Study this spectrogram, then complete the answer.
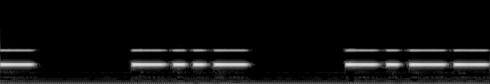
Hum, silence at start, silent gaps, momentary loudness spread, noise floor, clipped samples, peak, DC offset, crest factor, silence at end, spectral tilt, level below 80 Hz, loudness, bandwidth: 50 Hz at -55 dBFS; 0 s; none; 5 LU; -55 dBFS; under 0.1%; -4 dBFS; 0.2%; 10 dB; 0 s; -6.5 dB/octave; -54 dBFS; -14 LUFS; 2.1 kHz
